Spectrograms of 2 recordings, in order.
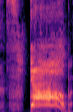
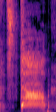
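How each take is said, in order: First: High, loud mock yell of stop; retold shout. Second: Retold shout. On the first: Tourists yelling at her on the staircase, high mock shout. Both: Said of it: "they just started shouting".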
